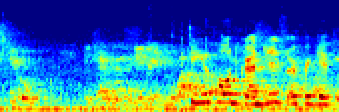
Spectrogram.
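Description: A second young woman talks close by.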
